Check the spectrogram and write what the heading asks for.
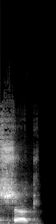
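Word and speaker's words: Shough: Is it Shuck or Shug? It's Shuck, right? – It's Shuck. – Yeah, like aw shucks.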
